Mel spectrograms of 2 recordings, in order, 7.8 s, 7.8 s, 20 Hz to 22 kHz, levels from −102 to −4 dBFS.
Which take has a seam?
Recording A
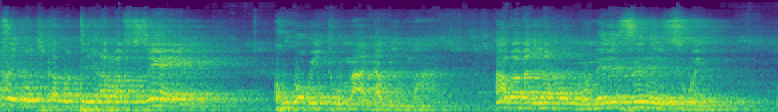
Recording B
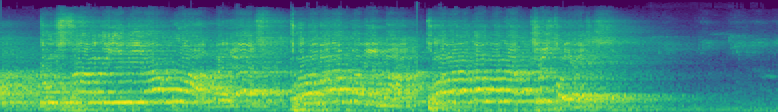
B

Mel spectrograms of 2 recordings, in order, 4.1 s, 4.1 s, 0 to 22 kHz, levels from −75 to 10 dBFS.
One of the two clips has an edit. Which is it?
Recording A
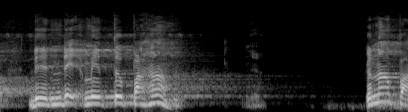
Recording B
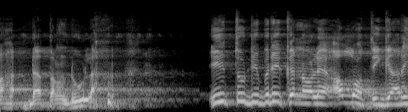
B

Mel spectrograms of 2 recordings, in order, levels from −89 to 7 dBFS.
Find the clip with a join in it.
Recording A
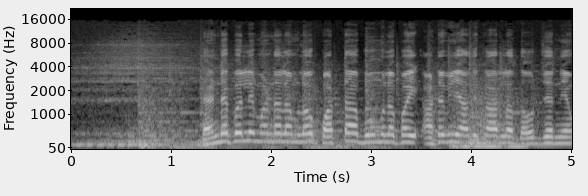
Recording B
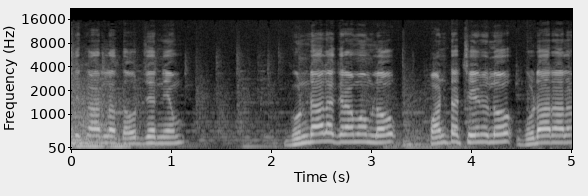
A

